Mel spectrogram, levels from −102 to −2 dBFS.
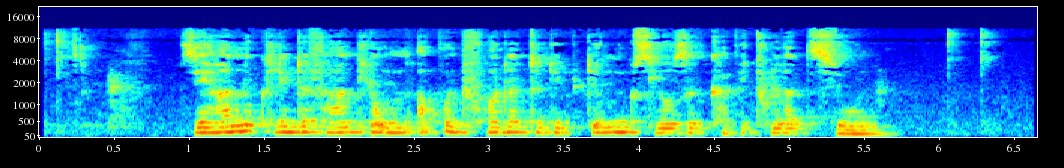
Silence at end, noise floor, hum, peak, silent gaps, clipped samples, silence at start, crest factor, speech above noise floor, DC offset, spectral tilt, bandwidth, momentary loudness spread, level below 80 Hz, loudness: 0.3 s; -49 dBFS; none; -10 dBFS; none; under 0.1%; 0.05 s; 18 dB; 22 dB; under 0.1%; -4.5 dB/octave; 11.5 kHz; 20 LU; -60 dBFS; -27 LUFS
